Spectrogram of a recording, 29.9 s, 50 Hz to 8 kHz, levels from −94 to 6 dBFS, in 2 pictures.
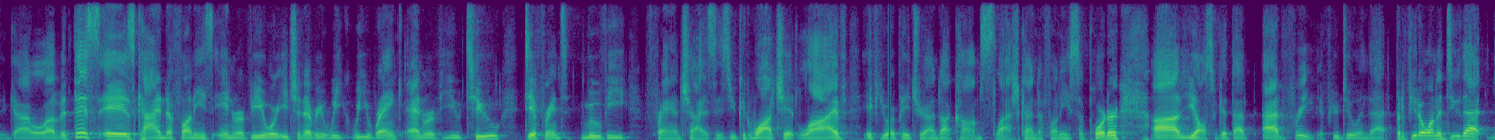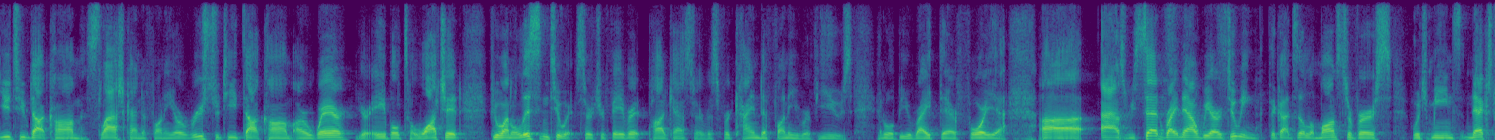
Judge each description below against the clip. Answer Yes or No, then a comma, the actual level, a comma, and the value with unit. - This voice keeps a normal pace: No, fast, 215 wpm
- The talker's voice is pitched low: Yes, low, 100 Hz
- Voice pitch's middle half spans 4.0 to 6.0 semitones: No, average, 3.5 semitones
